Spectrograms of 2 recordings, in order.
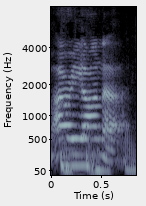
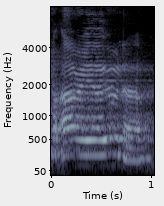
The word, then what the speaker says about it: Ariauna: Dear Corinne, I'm Ariana. Oh, we're saying all these names wrong. Ariana. Yeah. I'm Ariana. Ariauna. Ariuna. I am Ariauna.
